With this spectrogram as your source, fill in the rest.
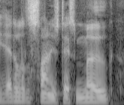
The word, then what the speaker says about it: Moog: of people think it's moog but he had a little signage that's moog rhymes with rogue he's a national engineer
